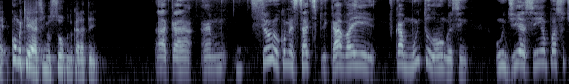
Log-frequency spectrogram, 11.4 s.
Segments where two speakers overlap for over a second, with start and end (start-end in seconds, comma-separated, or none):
none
